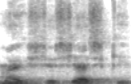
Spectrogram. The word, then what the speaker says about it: Krzyzewski: old big long nose, and you can't even pronounce his name. I said, man, it's called Mike Krzyzewski, man.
